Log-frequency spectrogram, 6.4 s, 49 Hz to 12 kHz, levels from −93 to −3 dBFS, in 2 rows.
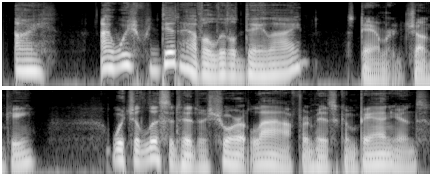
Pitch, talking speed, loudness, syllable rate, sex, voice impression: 105 Hz, 170 wpm, -20 LUFS, 5.6 syllables/s, male, masculine, adult-like, tensed, slightly powerful, clear, fluent, cool, intellectual, sincere, calm, friendly, reassuring, wild, lively, kind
